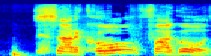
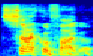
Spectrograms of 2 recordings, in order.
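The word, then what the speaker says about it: Sarcófago: Sarko Fago. That's how you pronounce it, people in YouTube land. Sarko Fago, not sarcophago. It's Sarko Fago.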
